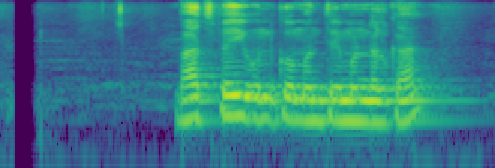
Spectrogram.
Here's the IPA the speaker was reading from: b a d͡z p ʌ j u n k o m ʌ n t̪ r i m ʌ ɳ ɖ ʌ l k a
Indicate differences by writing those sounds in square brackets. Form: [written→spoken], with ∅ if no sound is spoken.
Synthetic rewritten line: b a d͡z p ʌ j u n k o m ʌ n t̪ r i m ʌ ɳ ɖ ʌ l k a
